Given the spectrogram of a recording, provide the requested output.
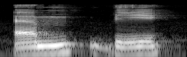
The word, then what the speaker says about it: Mbo: So, for example, a word that is spelled M-B-O with dot, that is M-B-O in Igbo. We can assign high tone to the M and the word will become Mbo.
